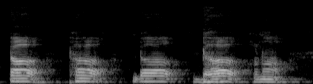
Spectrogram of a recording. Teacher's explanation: इसी तरह से जो तालव्य ध्वनि, तालु जो स्थान है, उससे ठीक ऊपर का स्थान, उस थोड़ा थोड़ा चिकना भाग है, उसको हम मूर्धा बोलते हैं। तो जीवा थोड़ी सी मुड़ करके वहाँ टकराती है, इसलिए इनका उच्चारण स्थान होता है मूर्धा।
